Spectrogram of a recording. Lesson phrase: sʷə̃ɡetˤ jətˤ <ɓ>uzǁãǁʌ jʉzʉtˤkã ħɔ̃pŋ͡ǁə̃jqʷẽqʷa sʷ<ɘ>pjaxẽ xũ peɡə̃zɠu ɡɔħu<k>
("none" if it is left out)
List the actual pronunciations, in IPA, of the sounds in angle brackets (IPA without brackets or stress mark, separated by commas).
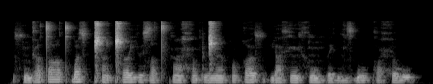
ɓ, ɘ, none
